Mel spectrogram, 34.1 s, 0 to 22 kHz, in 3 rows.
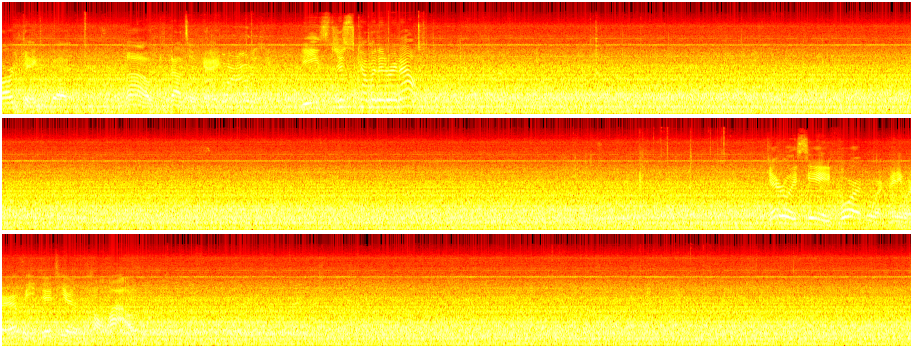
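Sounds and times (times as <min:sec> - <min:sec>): diesel locomotive idling: 0:00.0 - 0:34.0.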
